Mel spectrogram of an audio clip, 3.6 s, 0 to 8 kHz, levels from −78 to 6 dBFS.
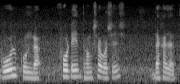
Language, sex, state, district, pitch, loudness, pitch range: Bengali, male, West Bengal, Alipurduar, 170 Hz, -18 LUFS, 155-185 Hz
